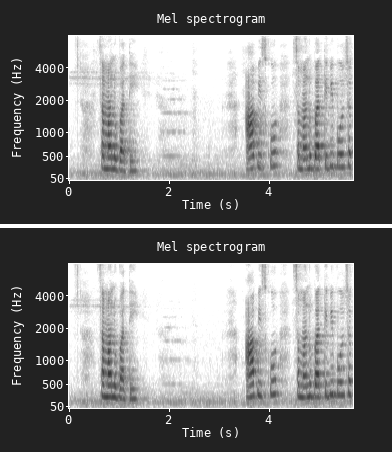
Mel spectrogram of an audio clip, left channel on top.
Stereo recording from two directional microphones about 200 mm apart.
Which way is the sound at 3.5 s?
30° right (ahead or behind).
